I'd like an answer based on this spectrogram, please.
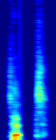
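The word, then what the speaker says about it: טית: that in a minute so tet is T it's just a tea set that's it uh yod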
